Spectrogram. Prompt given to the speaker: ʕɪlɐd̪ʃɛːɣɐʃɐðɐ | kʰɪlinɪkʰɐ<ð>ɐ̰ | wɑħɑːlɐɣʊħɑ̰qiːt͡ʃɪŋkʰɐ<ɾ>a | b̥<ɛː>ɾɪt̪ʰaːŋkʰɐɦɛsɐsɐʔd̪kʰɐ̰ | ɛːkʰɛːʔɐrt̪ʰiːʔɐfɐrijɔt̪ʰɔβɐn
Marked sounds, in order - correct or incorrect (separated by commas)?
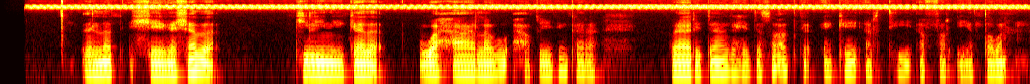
correct, correct, incorrect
